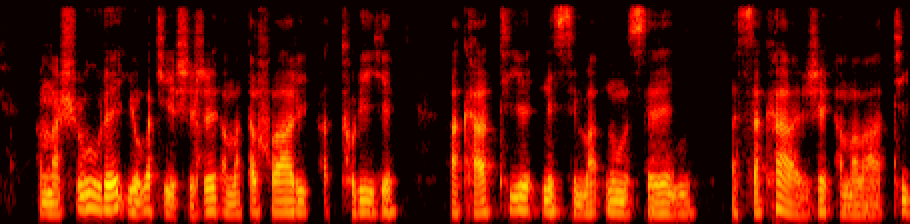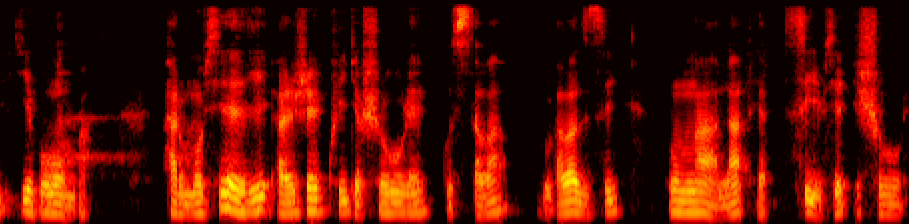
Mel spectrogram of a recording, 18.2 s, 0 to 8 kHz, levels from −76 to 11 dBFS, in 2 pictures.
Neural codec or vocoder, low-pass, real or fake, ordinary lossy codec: codec, 16 kHz, 4 kbps, FunCodec, trained on Chinese and English, 50 frames a second; 7.2 kHz; fake; AAC, 48 kbps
